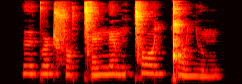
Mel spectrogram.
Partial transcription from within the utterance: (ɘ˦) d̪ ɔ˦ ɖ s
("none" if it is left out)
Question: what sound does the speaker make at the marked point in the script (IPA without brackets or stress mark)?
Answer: ɘ˦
